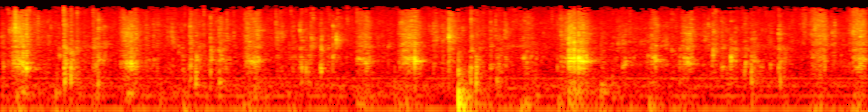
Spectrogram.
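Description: A Bernedoodle eating a half watermelon, biting and slurping the wet flesh in irregular bursts, with a single low thump about six seconds in.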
